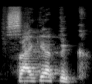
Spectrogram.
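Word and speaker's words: psychiatric: इसी तरह से साइकियाट्रिक, तो यहां हम लोग देख सकते हैं पी साइलेंट रहता है।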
